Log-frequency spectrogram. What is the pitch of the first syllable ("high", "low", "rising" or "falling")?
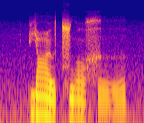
falling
